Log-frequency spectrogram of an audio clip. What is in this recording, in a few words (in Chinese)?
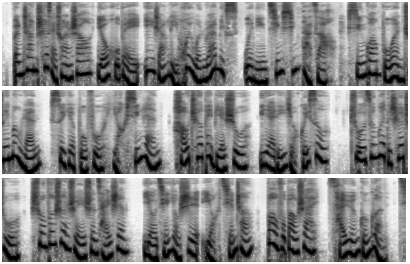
车载串烧, 女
